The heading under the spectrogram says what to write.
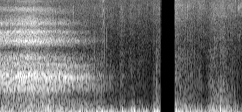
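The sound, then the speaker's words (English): A slow, deep breath drawn in and then released in a long, airy exhale, fairly soft, with a brief gap between the two. “Take a deep breathing, inhale, and a deep breath out, exhale.”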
